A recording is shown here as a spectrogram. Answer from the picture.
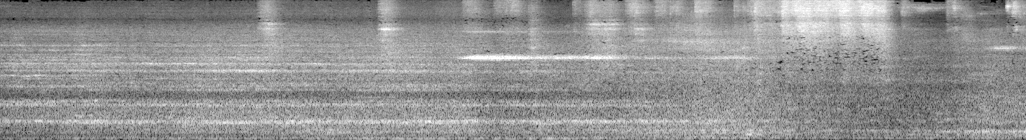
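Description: City Airport Train double-deck passenger train running through an underground station without stopping: a steady rumble of wheels on rails with a humming drive tone, and a high-pitched wheel squeal from about seven to ten seconds in.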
